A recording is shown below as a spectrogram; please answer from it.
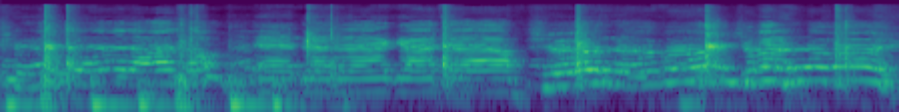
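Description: Group singing with rhythmic handclapping keeping the beat for dancers. A low, regular beat runs under the clapping and stops about a second and a half in.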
